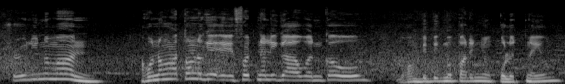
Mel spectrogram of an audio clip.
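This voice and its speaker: A man's voice: high-pitched, fairly quick, background noise, natural voice. A man playing an earnest, lovesick teenage schoolboy in a radio drama, pleading and insistent. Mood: hurt, pleading. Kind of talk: Tagalog radio drama acting.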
